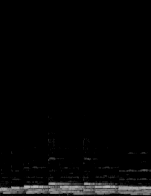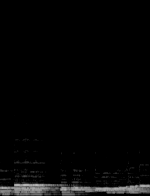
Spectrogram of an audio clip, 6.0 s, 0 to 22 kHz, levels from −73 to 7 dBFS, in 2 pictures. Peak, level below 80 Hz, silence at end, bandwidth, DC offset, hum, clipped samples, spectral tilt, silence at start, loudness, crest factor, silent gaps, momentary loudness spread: -8 dBFS; -80 dBFS; 0 s; 6.8 kHz; under 0.1%; none; under 0.1%; -4 dB/octave; 0 s; -23 LUFS; 14 dB; none; 7 LU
